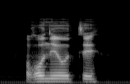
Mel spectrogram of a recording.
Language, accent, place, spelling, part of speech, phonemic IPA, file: French, France, Lyon, ronéoter, verb, /ʁo.ne.ɔ.te/, LL-Q150 (fra)-ronéoter.wav
- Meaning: to duplicate (using a Roneo)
